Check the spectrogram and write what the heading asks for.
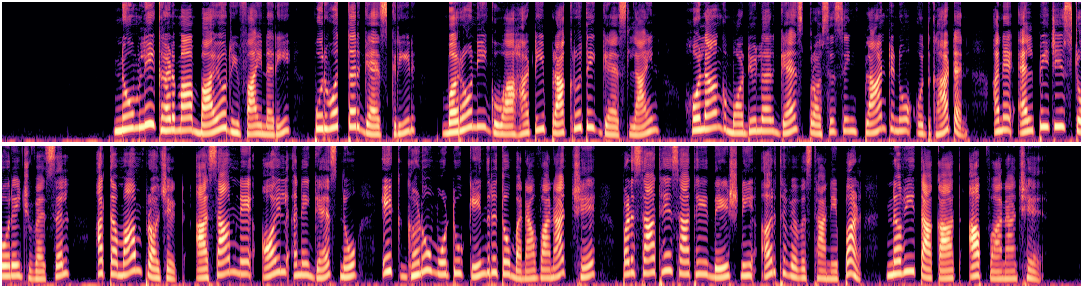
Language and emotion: Gujarati, neutral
